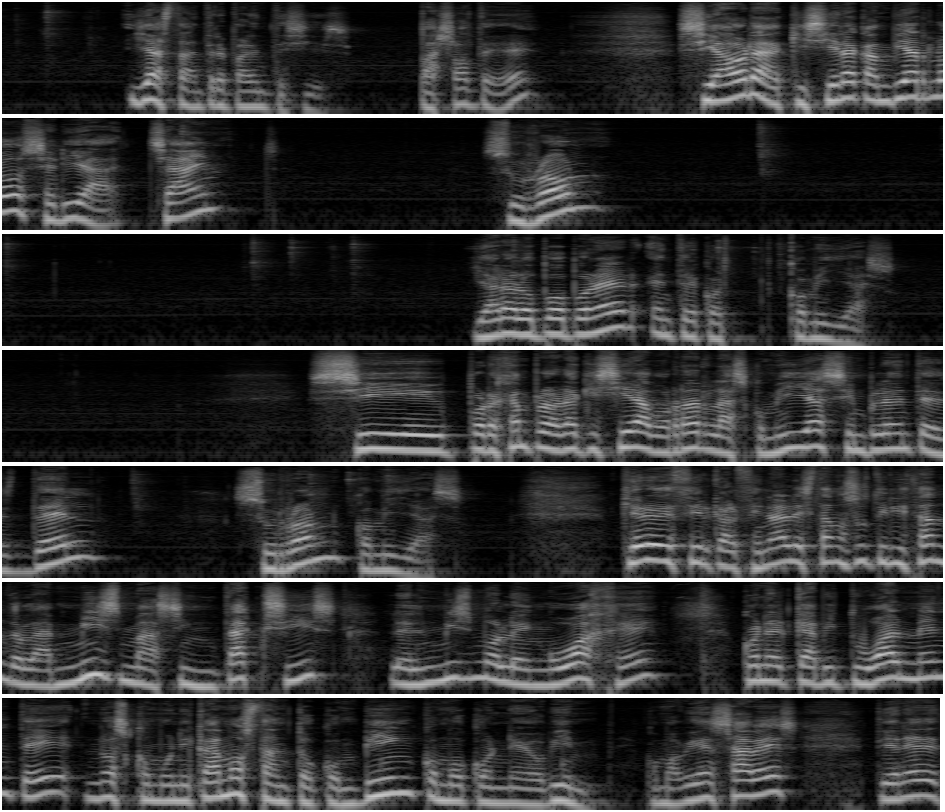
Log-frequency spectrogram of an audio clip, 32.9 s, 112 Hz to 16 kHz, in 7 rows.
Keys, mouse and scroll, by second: 5.6 c, 7.1 s, 10.8 shift+0, 13.0 typing, 19.5-20.5 typing.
